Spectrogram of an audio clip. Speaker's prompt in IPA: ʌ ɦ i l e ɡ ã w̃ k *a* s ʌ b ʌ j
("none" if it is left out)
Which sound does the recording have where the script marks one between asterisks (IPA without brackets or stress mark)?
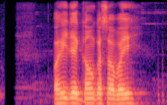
a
